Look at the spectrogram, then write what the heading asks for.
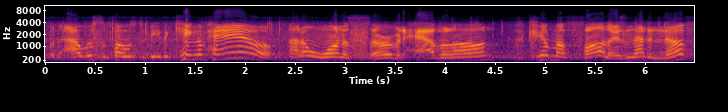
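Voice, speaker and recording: An actor playing a defiant, petulant young prince in a radio drama, talking in a sneering, taunting way. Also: male voice, high-pitched, animated, brisk, lo-fi sound, slight background noise. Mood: whining. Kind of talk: rhyming verse radio drama.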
